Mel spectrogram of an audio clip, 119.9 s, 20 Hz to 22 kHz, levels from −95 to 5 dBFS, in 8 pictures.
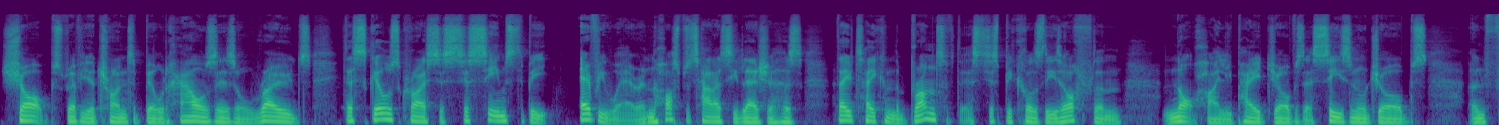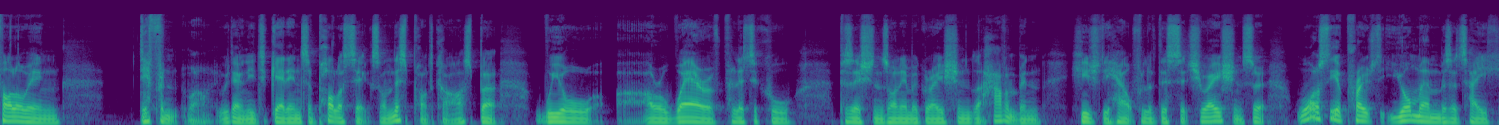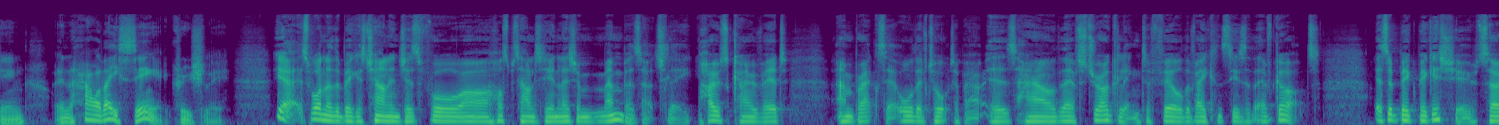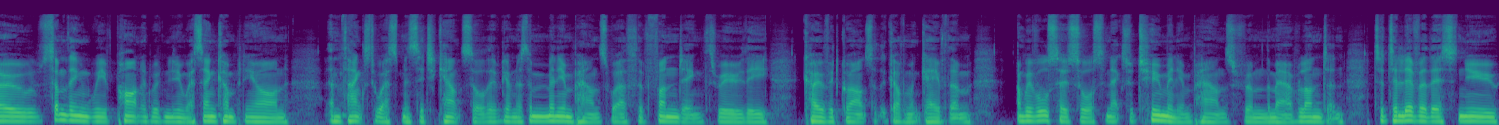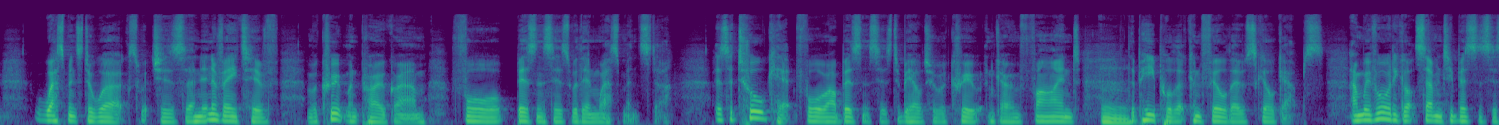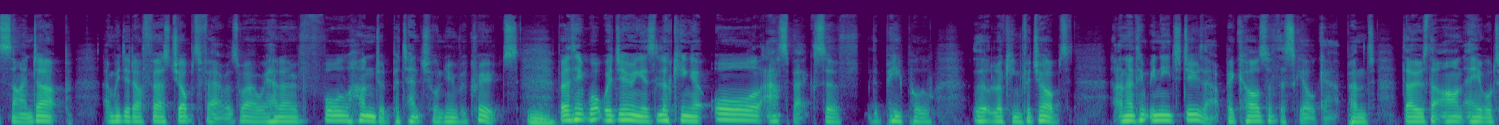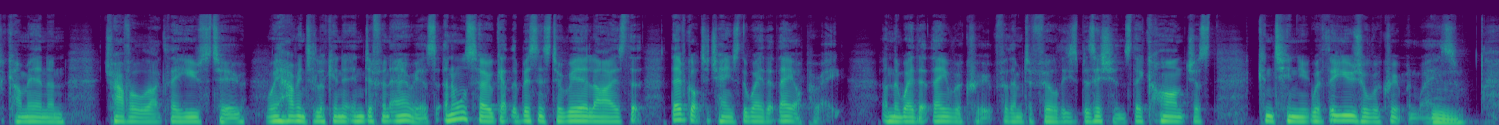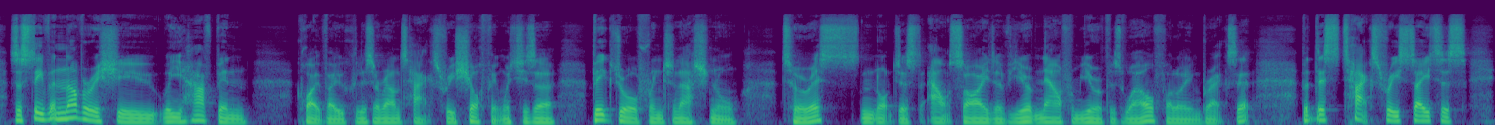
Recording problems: none

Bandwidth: 14.5 kHz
